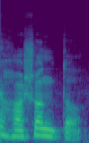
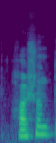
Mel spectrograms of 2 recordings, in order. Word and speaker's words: হসন্ত: স্মরণ করিয়ে দিচ্ছি যেমন যদি এখানে যদি আমি হসন্ত না দিতাম তাহলে কি এমন উচ্চারণ হতো হসনত তো এজন্যে এখানে অটা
